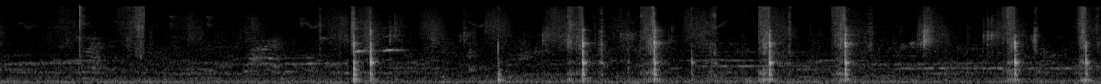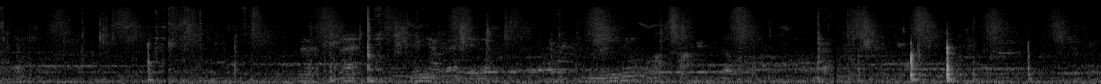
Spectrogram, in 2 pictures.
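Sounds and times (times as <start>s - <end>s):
knife chopping on wooden board: 3.5s - 3.9s, 5.0s - 8.8s, 10.0s - 11.1s, 20.0s - 21.4s.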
